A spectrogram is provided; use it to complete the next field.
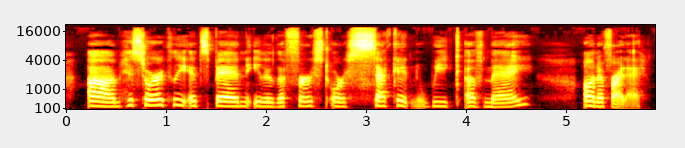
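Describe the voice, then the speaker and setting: A woman with an ordinary speaking voice, medium pitch and fairly even intonation, at a moderate pace on a very clean recording with a silent background. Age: 20s. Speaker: podcast co-host. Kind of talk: casual chat.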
